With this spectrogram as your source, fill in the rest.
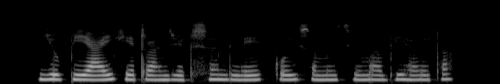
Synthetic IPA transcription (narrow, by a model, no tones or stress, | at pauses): jupiaːikeʈɾãːnd͡ʒekʃənlekoːisəməsimãbʱiɦəʋekaː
